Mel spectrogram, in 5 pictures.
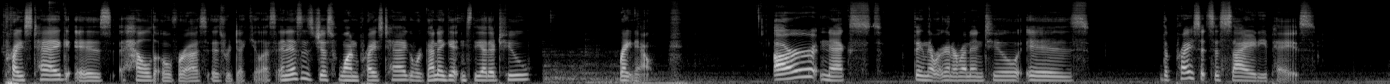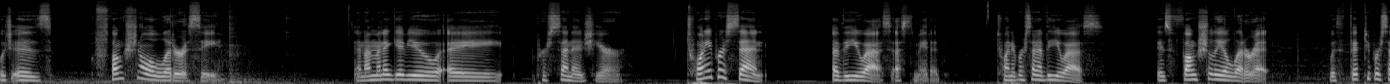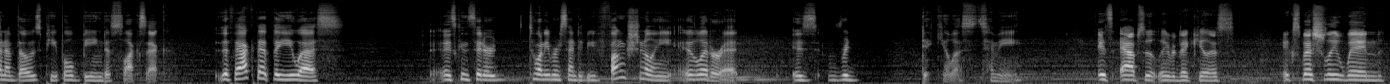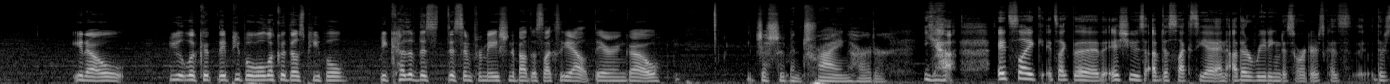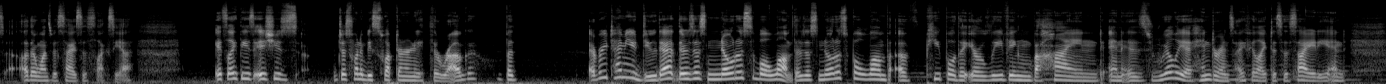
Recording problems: traffic noise; faint; throughout; 25 dB below the speech

